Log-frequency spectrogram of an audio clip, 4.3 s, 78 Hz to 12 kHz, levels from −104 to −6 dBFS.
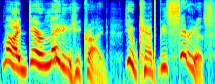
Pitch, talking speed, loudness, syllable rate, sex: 195 Hz, 125 wpm, -17 LUFS, 2.9 syllables/s, male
